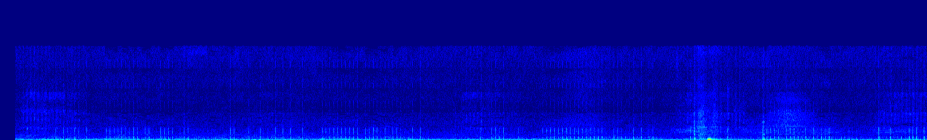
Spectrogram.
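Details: Lord Wellington the cat, a kitten purring to his human indoors; a steady low rumbling purr throughout, pulsing in rhythmic breaths, with a brief soft click near the end.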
